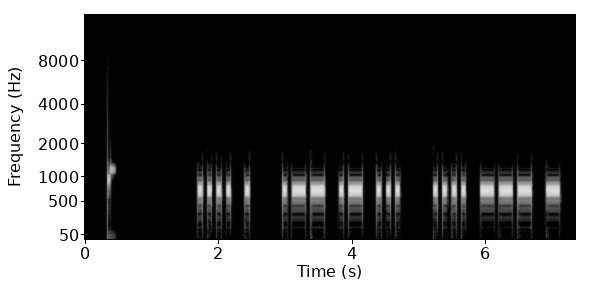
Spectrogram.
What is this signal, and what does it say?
Morse code, heard as a keyed tone, about 17 wpm, 700 Hz. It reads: HE WAS HOT
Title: Sentences from Top 1000 Words - Review Part 3 - 17wpm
